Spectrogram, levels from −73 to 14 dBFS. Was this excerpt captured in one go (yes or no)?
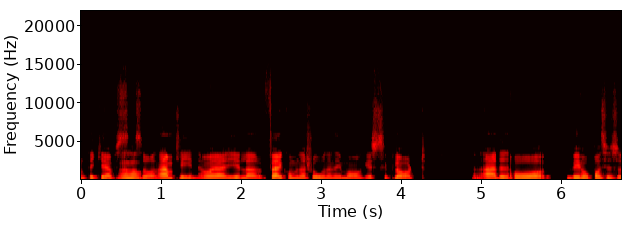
no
